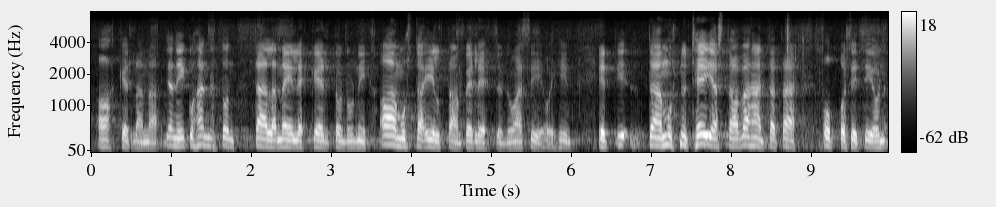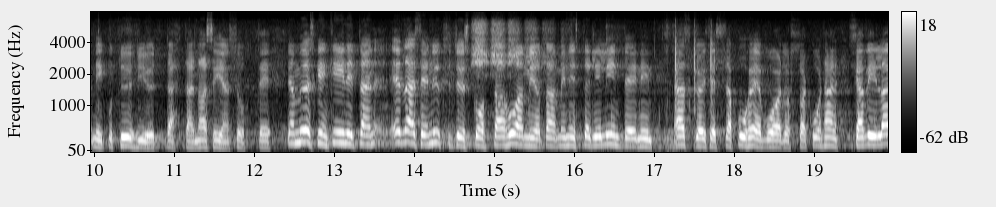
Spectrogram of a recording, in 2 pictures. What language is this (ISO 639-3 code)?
fin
